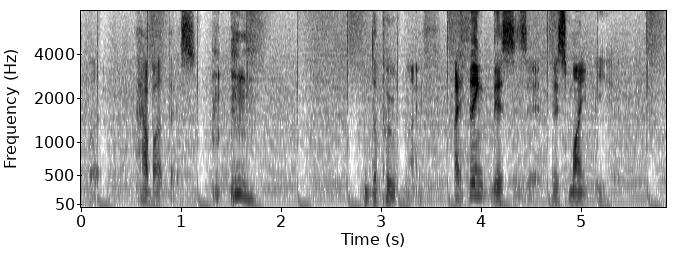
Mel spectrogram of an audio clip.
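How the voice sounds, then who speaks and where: Over music in the background, a man speaks at a fairly slow pace with long, frequent pauses and big swings in loudness. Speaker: voice actor. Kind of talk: casual livestream talk to chat.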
